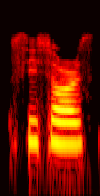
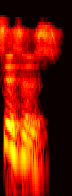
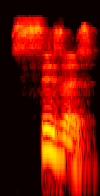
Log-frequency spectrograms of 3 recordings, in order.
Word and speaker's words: scissors: yes I see uh sissors and notebook plant coffee books good yeah so uh oh it's pronounced scissors scissors the C is silent scissors let's repeat scissors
